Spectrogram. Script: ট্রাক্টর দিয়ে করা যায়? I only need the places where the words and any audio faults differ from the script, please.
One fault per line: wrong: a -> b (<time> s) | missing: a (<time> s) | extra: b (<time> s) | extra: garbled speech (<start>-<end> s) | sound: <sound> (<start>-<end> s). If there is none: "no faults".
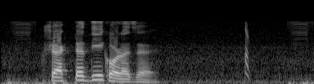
sound: chirp (2.4-2.5 s)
